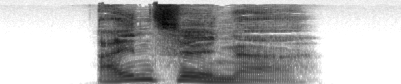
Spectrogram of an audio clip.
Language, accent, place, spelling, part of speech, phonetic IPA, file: German, Germany, Berlin, einzelner, adjective, [ˈaɪ̯nt͡sl̩nɐ], De-einzelner.ogg
- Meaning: inflection of einzeln: 1. strong/mixed nominative masculine singular 2. strong genitive/dative feminine singular 3. strong genitive plural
